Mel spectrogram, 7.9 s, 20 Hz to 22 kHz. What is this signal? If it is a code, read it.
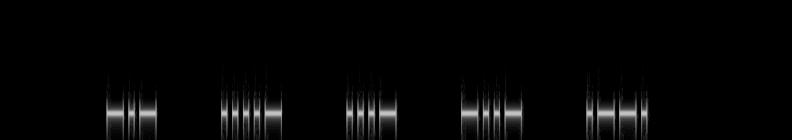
Morse code, heard as a keyed tone, about 22 wpm, spaced as for 10 wpm, 700 Hz. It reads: K4VXP
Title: USA Call Signs - 5 Characters - 4x Character Spacing - 22wpm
